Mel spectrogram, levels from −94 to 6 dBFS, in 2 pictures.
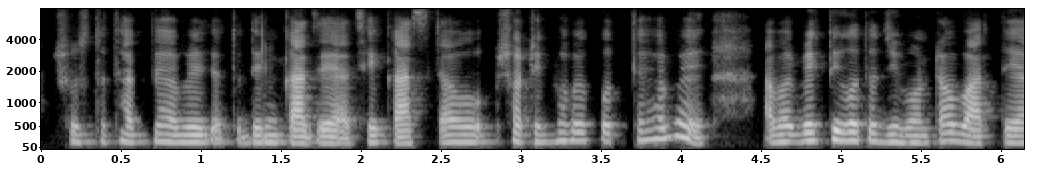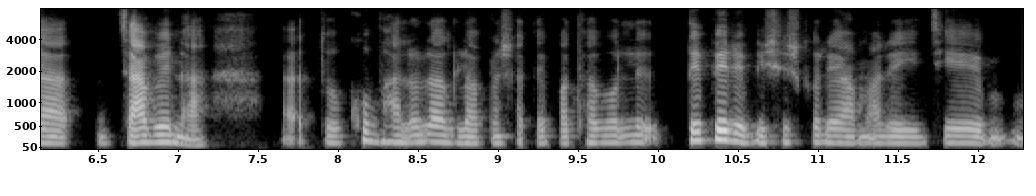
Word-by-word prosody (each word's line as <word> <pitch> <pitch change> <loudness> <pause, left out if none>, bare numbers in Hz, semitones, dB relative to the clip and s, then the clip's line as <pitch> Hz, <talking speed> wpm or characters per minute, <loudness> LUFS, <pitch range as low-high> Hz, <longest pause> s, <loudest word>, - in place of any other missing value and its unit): সুস্থ 165 -1 -5 0.2
থাকতে 160 +1 -2
হবে 160 0 +3
যতদিন 155 +3 -1
কাজে 140 0 +5
আছি। - - -5 0.2
কাজটাও 135 +4 +2 0.3
সঠিকভাবে 175 +2 -1
করতে 175 +2 -3
হবে। 255 +4 +3 0.5
আবার 165 +1 +3
ব্যক্তিগত 185 0 +5
জীবনটাও 150 +2 0
বাদ 140 -1 +3
দেয়া 145 -1 +3 0.5
যাবে 155 +2 +5
না। 100 - -1 0.6
আ - - -7 0.2
তো - - -7 0.2
খুব 195 - -2
ভালো 155 0 -2
লাগলো 150 -3 -1
আপনার 140 +1 -8
সাথে - - -10
কথা 140 +2 -6
বললে 150 +1 -4 0.3
তে 190 - +5
পেরে। 205 -5 +8
বিশেষ 150 +1 -7
করে 155 -1 -3
আমার 135 +1 -5
এই 135 - -3
যে, 150 - -4 0.2
ম - - -6
155 Hz, 165 wpm, -23 LUFS, 145-175 Hz, 0.6 s, পেরে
